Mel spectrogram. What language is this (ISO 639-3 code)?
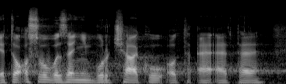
ces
